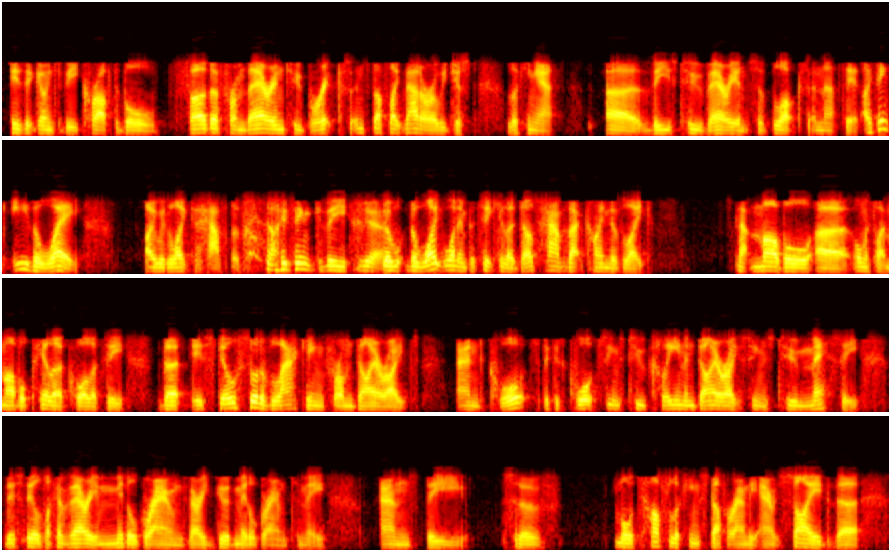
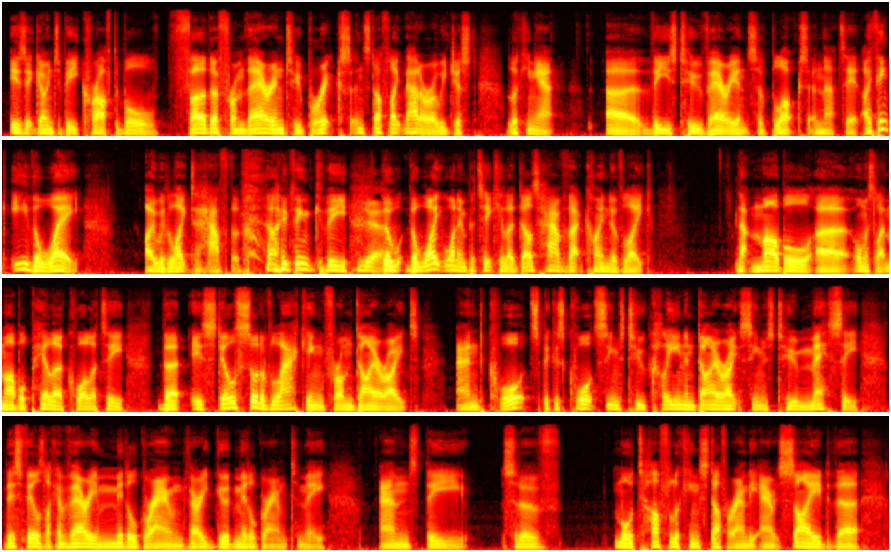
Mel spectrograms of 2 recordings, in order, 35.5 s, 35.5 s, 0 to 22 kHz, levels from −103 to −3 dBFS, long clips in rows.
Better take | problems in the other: second | phone-call audio; poor line; nothing above 3.5 kHz

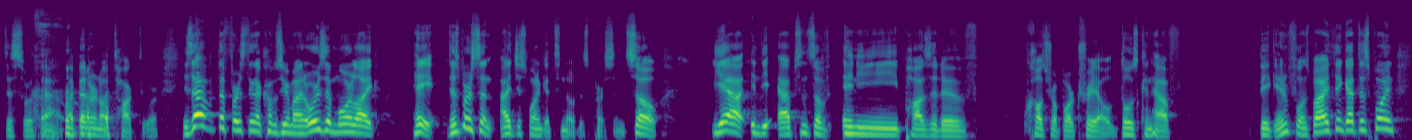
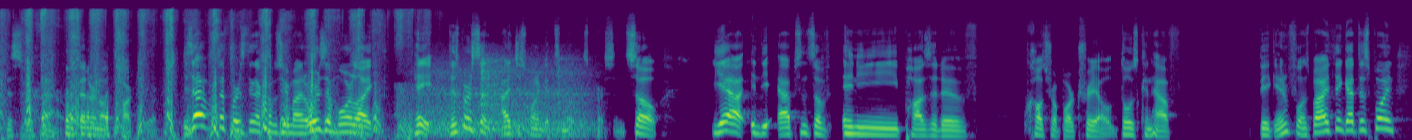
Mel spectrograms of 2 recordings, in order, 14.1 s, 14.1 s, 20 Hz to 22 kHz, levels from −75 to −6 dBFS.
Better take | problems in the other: first | machinery noise; loud; until 6 s; 5 dB below the speech

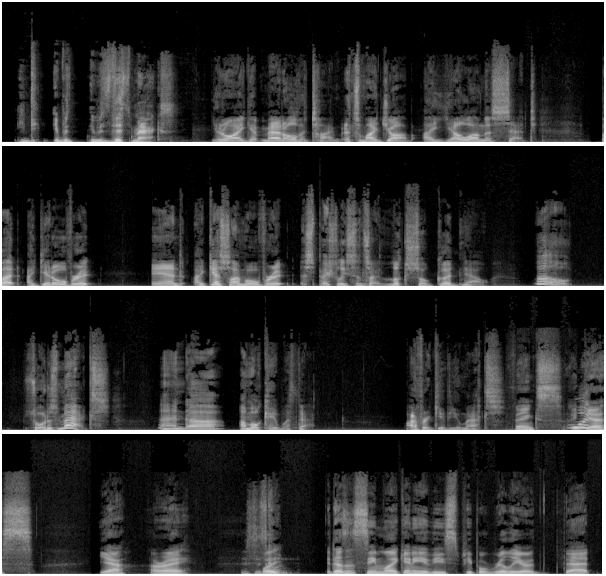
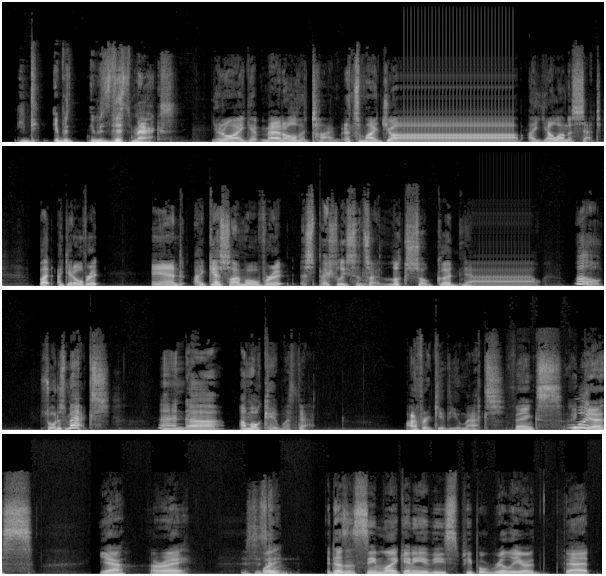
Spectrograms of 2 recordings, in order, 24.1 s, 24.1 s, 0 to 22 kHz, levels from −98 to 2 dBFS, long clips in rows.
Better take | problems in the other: first | audio freezing; at 4 s for 1 s and at 11 s for 0.5 s

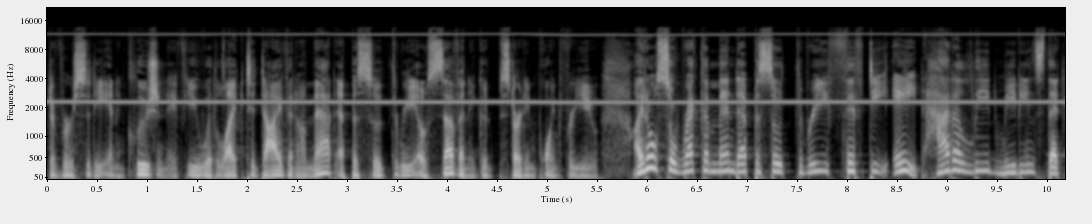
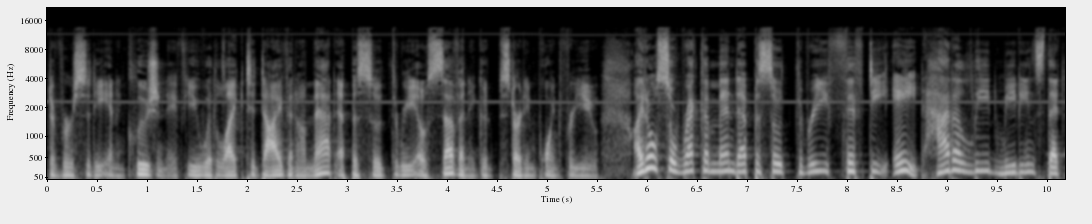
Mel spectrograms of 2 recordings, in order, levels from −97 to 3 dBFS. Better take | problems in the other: second | high-pitched whine; loud; throughout; 2.5 kHz, 8 dB below the speech; faint in the second

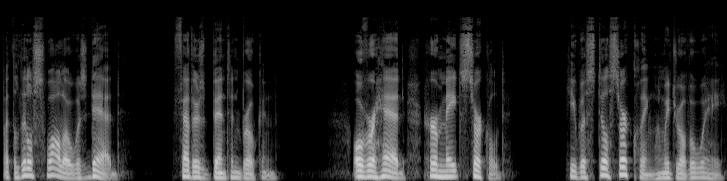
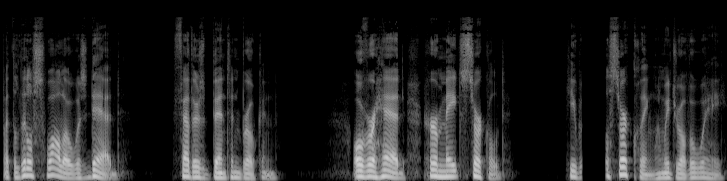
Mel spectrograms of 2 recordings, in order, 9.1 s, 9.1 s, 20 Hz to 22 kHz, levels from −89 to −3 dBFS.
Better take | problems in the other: first | audio cutting out; at 7.5 s

